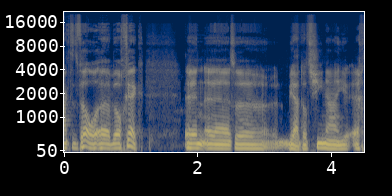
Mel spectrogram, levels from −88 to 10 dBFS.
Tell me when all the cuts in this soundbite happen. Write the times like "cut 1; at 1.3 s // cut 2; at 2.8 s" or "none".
cut 1; at 2.5 s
